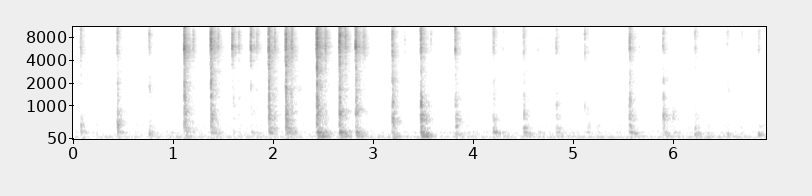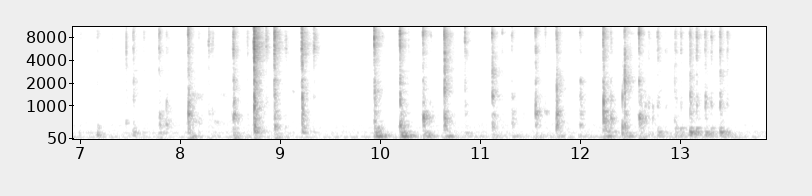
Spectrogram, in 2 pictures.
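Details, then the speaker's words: Casper Excalibur G900 laptop (i7 11th gen, RTX 3060 6GB) keyboard, typing with narration muted: quick, light, irregular taps with soft, clean clicks and no rattle or sticking; a normal, quite silent keyboard. "arkadaşlar klavyemizi sesi bu şekildeydi klavye gerçekten güzel bir hassasiyeti var böyle yani kötü söyleyebileceğim hiçbir şey yok şu klavyeyle ilgili normal sıradan bir klavye zaten bayağı bir sessiz çalışıyor"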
